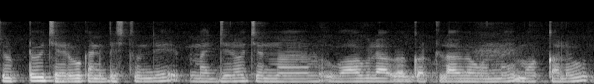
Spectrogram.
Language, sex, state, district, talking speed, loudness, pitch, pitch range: Telugu, male, Andhra Pradesh, Manyam, 100 wpm, -16 LUFS, 140 Hz, 135-145 Hz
